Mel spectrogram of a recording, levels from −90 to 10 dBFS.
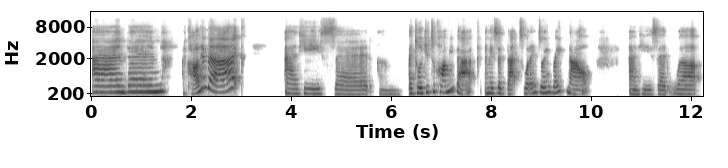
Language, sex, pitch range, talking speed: English, female, 185-265 Hz, 145 wpm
